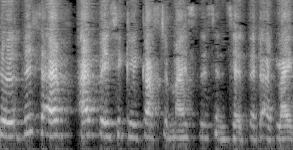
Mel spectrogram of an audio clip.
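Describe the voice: A woman's hoarse, put-on character voice, fairly high in pitch, with fairly even intonation at a moderate pace.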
